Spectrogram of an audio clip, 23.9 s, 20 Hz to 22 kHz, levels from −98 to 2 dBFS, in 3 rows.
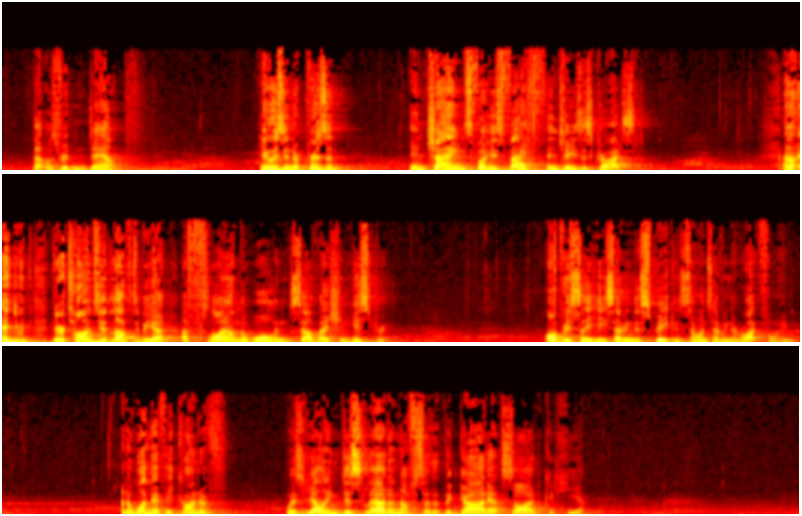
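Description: Nothing in this audio stands out as a technical fault at any point, so there's nothing to flag here.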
